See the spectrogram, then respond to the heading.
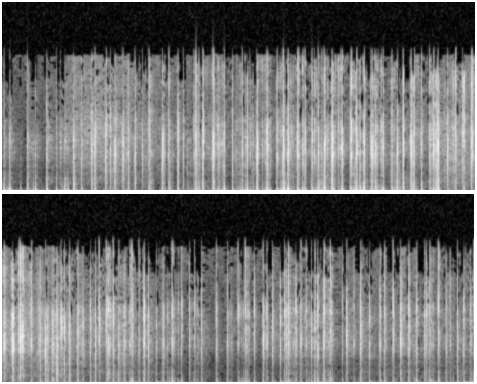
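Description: Fingers tap quickly on an artificial orange with a textured surface, recorded in high fidelity. The result is a dense, continuous stream of short, dry taps with little ring, mostly low thumps mixed with lighter, brighter clicks, holding a steady pace throughout.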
